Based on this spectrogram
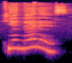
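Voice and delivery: high echoed question; echoing voice. A narrator's reading. Mountain echo answers the boy's question, high mimicking call. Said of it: "Y la voz contestó".

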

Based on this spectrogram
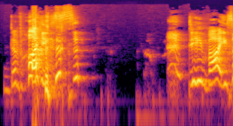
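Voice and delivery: "Device" with a clear "vice", loud and laughing; laughing, loud "Device" rhyming with "ice"; correct pronunciation. Shown as a demonstration. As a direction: punch out "Device" as dee-VICE, high. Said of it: "Not device".

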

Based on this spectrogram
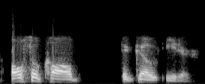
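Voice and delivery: ordinary talk

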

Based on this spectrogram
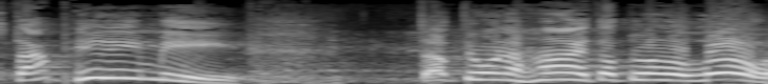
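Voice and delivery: put-on high, loud complaining kid voice; whiny high kid yelling. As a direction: shout it like a fed-up boy at his dad. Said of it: "they yell at me".

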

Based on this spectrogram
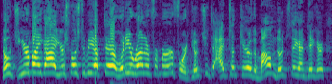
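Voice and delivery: high, loud, rushing mock tirade; imagined scolding God. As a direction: berate him in exasperation, hammed-up. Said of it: "That's not what God does".

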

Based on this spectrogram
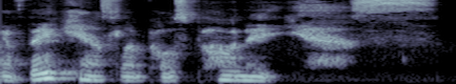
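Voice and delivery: hushed hopeful whisper. Retold or imitated. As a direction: breathe it like a secret wish. Hopeful secret wish to cancel.

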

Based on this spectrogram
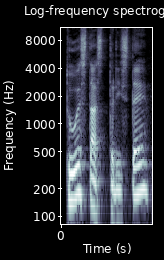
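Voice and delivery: slow repeat rising on triste; teacher repeating the question slowly; slow model question. Shown as a demonstration. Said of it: "How do you ask someone, "Are you sad?".

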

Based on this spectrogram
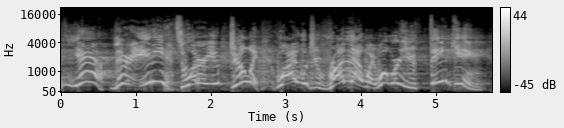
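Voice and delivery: high, loud laughing rant; mock ranting. Pastor answering his wife, high laughing rant at the characters. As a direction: rant at the screen, half-laughing. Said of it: "And I said".

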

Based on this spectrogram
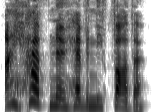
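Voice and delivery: put-on high, loud child's declaration; defiant little-girl voice; positive cry. A narrator's reading. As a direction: declare it flatly certain, as a child. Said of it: "cried she positively".

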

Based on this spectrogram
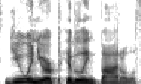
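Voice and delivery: loud giant's sneer at the bottles; shouted scorn. A narrator's reading. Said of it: "he shouted".

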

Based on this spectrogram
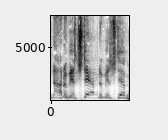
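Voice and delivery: high-pitched insistent mock yell; mock scream back. Voice in her head shouting down the sick woman, mock scream. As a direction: imitate a voice screaming back, pitched high without full volume. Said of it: "die Stimme hat zurückgeschrien".

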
